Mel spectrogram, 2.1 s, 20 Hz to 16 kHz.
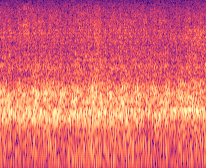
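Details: M1028 CUCV diesel truck after new alternator, with batteries hooked up: steady even diesel clatter at idle, no pulsing or hunting; gen lights steady, 24 V at glow plug, gas blips don't move the needle; healthy idle.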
